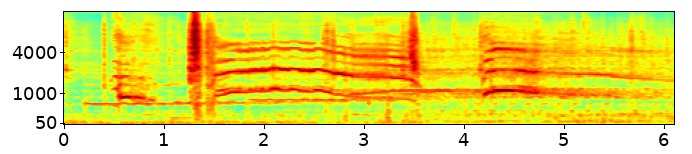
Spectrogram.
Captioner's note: screaming; screams echoing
